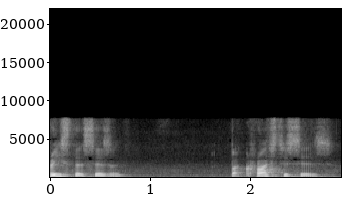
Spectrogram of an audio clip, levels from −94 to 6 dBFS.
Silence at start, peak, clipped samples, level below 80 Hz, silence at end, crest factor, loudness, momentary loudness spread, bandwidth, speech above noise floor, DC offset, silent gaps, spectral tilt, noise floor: 0 s; -2 dBFS; under 0.1%; -58 dBFS; 0.1 s; 20 dB; -21 LUFS; 10 LU; 8 kHz; 33 dB; under 0.1%; none; -6 dB/octave; -53 dBFS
